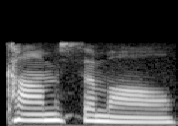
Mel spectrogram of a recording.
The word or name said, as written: Komsomol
